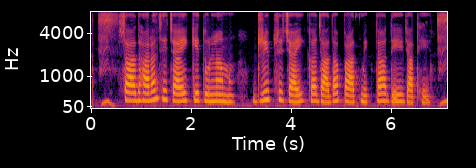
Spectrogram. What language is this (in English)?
Chhattisgarhi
